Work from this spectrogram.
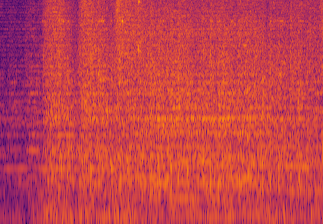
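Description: A moving Indian Railways passenger train rumbles steadily and loudly, swelling in after a brief quieter start and then holding a continuous rolling roar with faint rhythmic wheel clatter, no voices present.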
